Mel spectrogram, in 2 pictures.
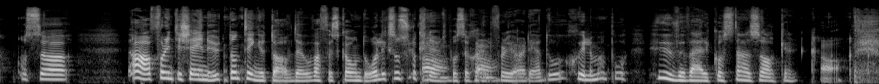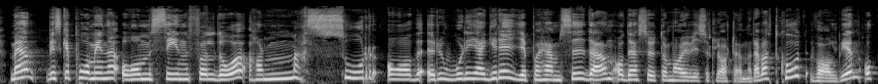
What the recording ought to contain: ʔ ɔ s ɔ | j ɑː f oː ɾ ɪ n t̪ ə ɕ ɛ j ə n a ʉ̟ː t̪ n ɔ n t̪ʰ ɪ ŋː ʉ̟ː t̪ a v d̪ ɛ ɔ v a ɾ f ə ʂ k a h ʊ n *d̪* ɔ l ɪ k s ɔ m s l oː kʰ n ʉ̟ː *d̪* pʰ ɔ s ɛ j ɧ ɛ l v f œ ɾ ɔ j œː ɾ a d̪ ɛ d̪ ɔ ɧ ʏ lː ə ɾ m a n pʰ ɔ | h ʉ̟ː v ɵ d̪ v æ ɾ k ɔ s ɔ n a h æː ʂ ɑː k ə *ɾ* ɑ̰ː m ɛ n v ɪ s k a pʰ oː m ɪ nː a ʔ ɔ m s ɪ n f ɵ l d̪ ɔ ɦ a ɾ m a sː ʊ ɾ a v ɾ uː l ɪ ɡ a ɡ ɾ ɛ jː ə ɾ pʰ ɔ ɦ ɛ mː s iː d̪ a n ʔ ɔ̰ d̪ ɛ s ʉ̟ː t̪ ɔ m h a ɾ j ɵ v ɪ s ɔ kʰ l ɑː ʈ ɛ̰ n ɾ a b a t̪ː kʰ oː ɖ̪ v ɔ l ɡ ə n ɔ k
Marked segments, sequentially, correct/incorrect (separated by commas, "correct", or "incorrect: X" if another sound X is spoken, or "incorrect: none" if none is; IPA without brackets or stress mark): correct, incorrect: t̪, correct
